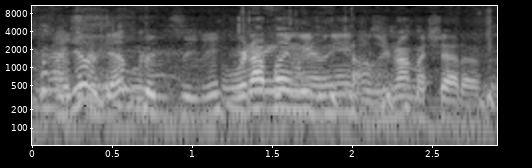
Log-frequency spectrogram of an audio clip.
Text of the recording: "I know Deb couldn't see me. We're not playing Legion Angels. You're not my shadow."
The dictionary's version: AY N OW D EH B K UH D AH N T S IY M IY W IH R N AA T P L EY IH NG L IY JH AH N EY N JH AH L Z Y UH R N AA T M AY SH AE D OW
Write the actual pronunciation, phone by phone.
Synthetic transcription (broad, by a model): AY N OW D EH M K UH D N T S IY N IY W IH R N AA T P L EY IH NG W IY AH EY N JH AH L Z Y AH R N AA T M AY SH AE D OW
